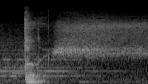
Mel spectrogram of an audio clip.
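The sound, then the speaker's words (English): A man opens a beer can held in his hand with a sharp pop, followed by a steady fizzing hiss that keeps going with no one speaking. “Why this can is making this shh kind of sound.”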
